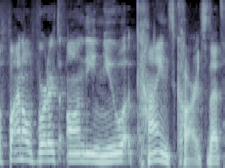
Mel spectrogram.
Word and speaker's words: Kainz: Okay, guys, so final verdict on the new Kainz card. So that's how you actually pronounce this game, apparently, to FIFA.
